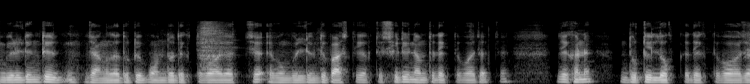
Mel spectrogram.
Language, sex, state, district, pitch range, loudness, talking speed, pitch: Bengali, male, West Bengal, Jhargram, 100-110 Hz, -20 LUFS, 210 wpm, 105 Hz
